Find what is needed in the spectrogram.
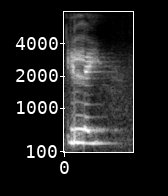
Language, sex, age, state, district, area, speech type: Tamil, female, 18-30, Tamil Nadu, Thoothukudi, rural, read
